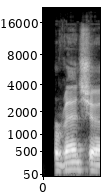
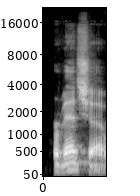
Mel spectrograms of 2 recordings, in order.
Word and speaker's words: Preventia: started with the podcast how exactly do you pronounce prenta well it's easy you just say I'm gonna prevent you from getting sick I'm gonna prent you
